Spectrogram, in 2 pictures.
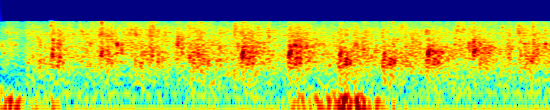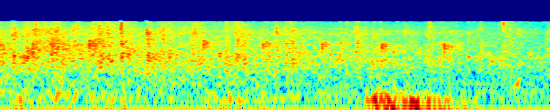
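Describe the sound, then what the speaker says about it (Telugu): Steady, soft applause from an audience at a Buddha Purnima meditation gathering, a thin continuous patter of many hands heard from a distance, with a few low thumps and a gradual fade toward the end. "అందరూ క్లాప్ చేయాలి."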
